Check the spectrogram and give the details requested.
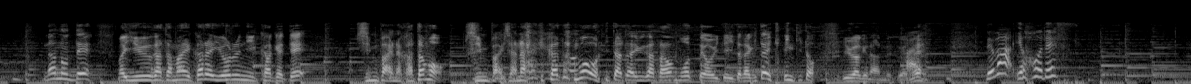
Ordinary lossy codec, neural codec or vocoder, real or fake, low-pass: none; none; real; 7.2 kHz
